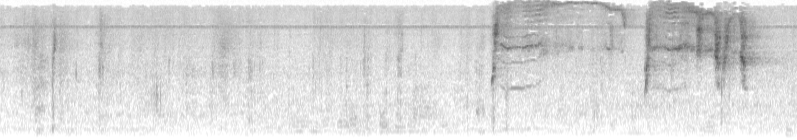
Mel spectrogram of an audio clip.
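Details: Baby monkey Lucie lets out shrill, harsh screaming cries in two bursts: a single squeal lasting about a second, then a broken run of piercing squeals, over a quiet background with faint scattered clicks.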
